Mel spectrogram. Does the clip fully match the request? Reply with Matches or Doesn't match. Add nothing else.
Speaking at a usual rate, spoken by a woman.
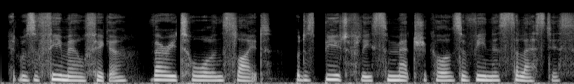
Matches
